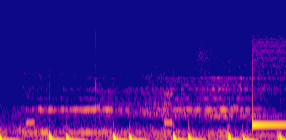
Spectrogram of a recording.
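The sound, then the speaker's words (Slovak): On Rádio Melody, a low, throbbing music bed pulses steadily like a heartbeat. Near the end, a bright, steady telephone ring tone for the station's call-in contest cuts in on top of it. No one speaks. “No a zrazu sa spustil ten podmaz a zvonenie.”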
